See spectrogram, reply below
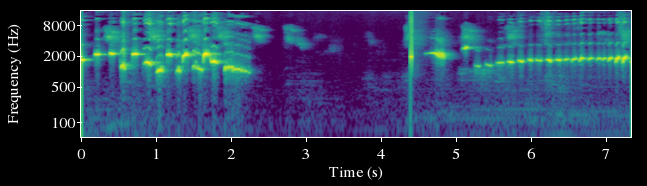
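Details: Afternoon lure of white-rumped shama song meant to coax young birds into singing back. A quick jumble of varied whistles gives way to silence and a sharp click, then a long series of short whistled notes repeated about twice a second, climbing steadily higher.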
